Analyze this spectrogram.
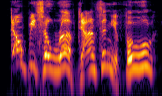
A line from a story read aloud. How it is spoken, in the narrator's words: he cried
